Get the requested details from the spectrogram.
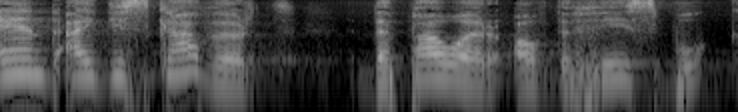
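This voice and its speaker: A woman with an Egyptian accent and lively intonation. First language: Arabic. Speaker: conference panelist, presidential candidate. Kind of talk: conference panel talk. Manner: halting.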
